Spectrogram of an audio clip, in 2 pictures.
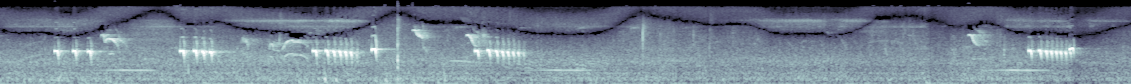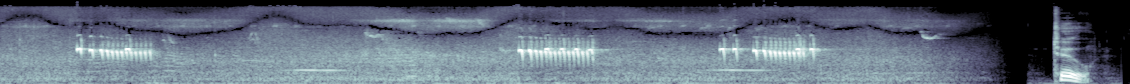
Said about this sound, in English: Black and White Ant Bird.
